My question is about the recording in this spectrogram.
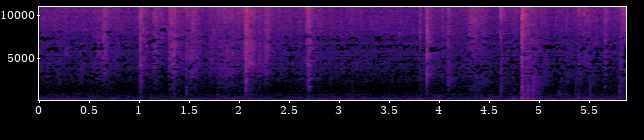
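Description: Faint rustles and soft taps of origami paper being folded and pressed flat by hand against a table, a few scattered sounds over a low steady hum.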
